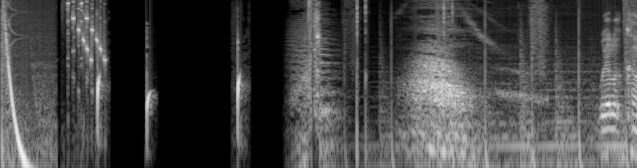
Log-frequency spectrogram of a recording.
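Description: Logo-intro sound effects and music: a tone sweeping sharply downward at the start, then a few short separate plops, then a denser stretch of music with clicks that swells about four seconds in.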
